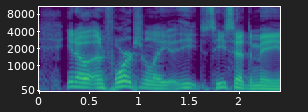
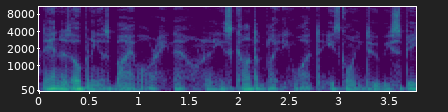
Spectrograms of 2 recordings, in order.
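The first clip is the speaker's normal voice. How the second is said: hushed golf announcer whisper; golf commentator whisper; 3 semitones lower, 13 dB quieter than usual. Acted. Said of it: "they do the whisper".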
